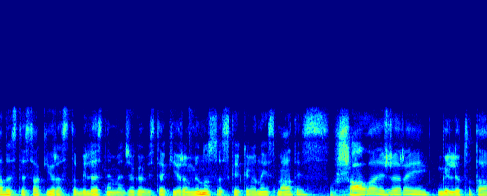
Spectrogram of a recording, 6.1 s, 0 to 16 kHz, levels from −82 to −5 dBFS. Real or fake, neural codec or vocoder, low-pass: real; none; 7.2 kHz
